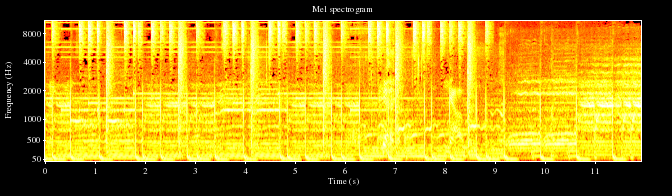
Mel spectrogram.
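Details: Loud electronic music with heavy, pounding beats fills the whole stretch, with faint speech underneath and no animal sound.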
